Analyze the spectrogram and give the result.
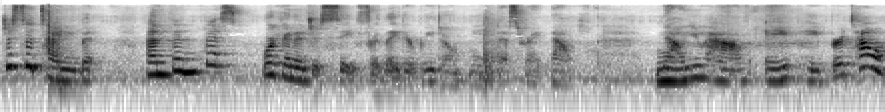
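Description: A woman speaking at a fairly quick pace, with noticeable background noise. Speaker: parent demonstrating a craft. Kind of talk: tutorial. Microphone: phone near.

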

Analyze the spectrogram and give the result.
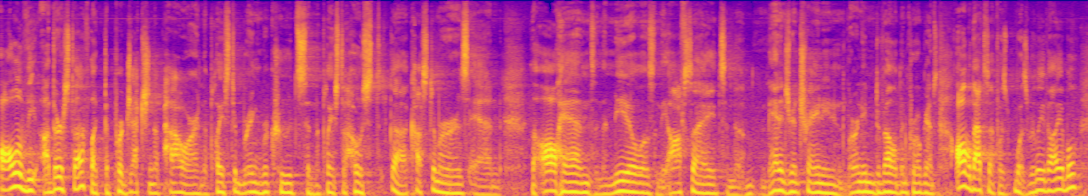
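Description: A man talks at a fairly quick pace, somewhat breathy, with ordinary pitch variation. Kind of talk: interview answer. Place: stage. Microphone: lapel.

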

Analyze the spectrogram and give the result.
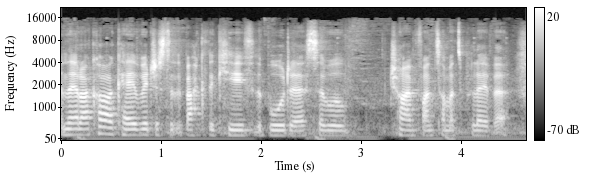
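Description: Over clear music in the background, a woman with a fairly low pitch talks at a very fast pace with fairly even intonation. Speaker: athlete vlogger. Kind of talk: casual vlog chat. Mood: amused, self-deprecating. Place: home room. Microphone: phone near.

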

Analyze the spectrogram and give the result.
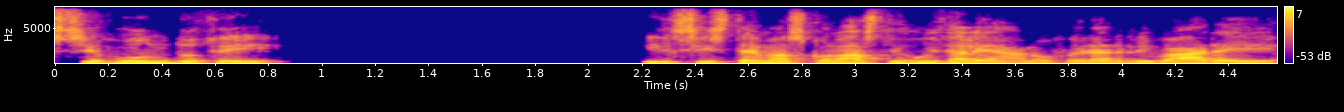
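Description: Against a quiet background, a man speaks with lively intonation at a moderate pace. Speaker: audience member asking questions; audience member. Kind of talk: Q&A question. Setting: video call. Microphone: video call.

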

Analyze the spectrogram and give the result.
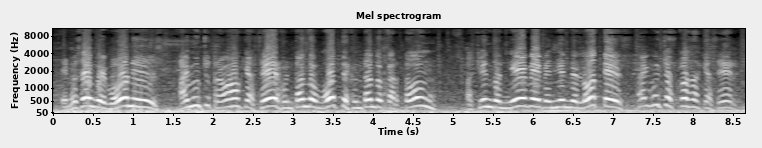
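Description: The speaker is a man. He talks at a moderate pace while clear music plays behind him. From Puebla, Mexico. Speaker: ice cream street vendor. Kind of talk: interview answer. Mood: firm, exhorting. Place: street.

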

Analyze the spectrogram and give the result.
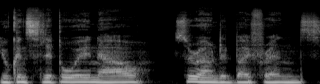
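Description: In a put-on character voice, a man speaks fairly slowly at a fairly low pitch with a calm tone and monotone, flat intonation, on a very clean recording with a silent background. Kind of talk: solemn incantation. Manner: calm, grave, unhurried.

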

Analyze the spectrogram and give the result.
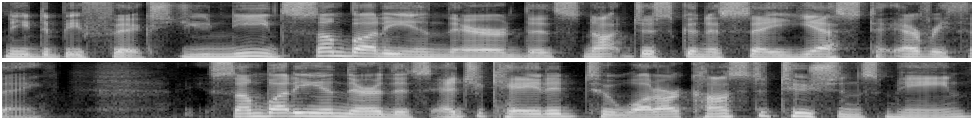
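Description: A man with a Midwestern US accent at a moderate pace. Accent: US Midwest. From Kansas. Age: 60s. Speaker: political candidate. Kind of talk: campaign interview. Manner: casual, halting with self-corrections.

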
